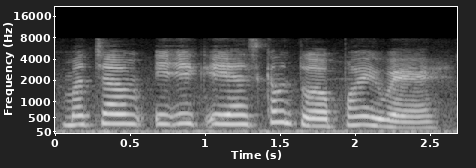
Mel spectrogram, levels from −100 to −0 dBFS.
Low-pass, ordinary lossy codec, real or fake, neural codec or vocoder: none; none; real; none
